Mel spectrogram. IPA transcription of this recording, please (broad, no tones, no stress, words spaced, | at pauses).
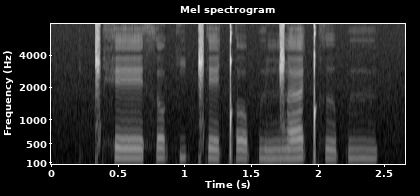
ǁʰɛːθɔki ǁɛǃɔpɯ ŋ͡ǁa ǃʰɤpɯ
